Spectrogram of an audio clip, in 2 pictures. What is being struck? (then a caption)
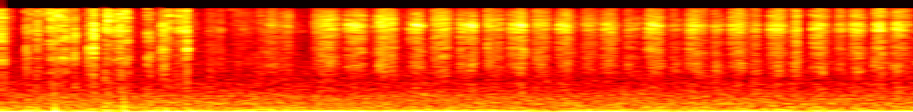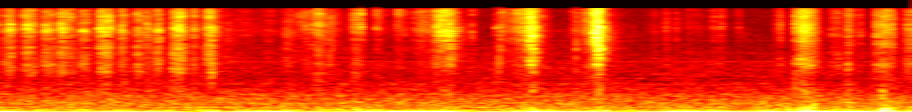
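Pressed-powder bath bomb. Long nails scratch the surface of a small, solid, orange pressed-powder bath bomb held in the hands. The result is a steady stream of quick, bright, dry rasping strokes over a constant low hum, with slightly louder scrapes near the end.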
